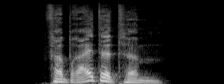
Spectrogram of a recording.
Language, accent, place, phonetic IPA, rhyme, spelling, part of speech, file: German, Germany, Berlin, [fɛɐ̯ˈbʁaɪ̯tətəm], -aɪ̯tətəm, verbreitetem, adjective, De-verbreitetem.ogg
- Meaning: strong dative masculine/neuter singular of verbreitet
